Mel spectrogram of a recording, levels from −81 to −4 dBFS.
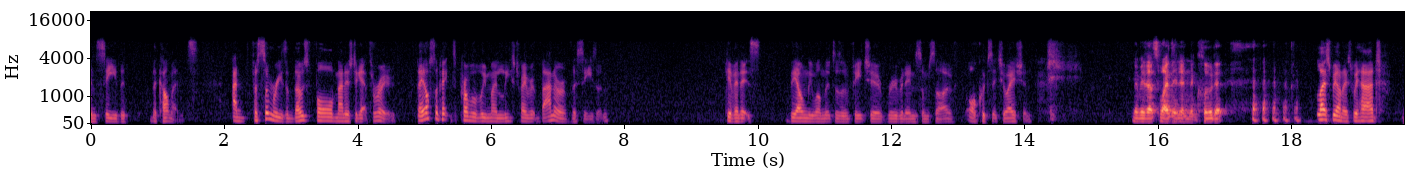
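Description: The clip is speech, and nothing is technically wrong with it.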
